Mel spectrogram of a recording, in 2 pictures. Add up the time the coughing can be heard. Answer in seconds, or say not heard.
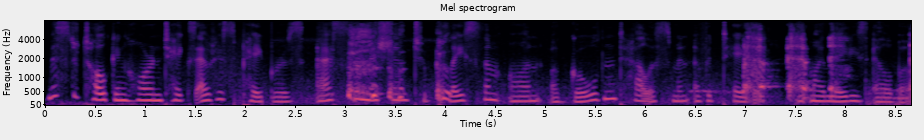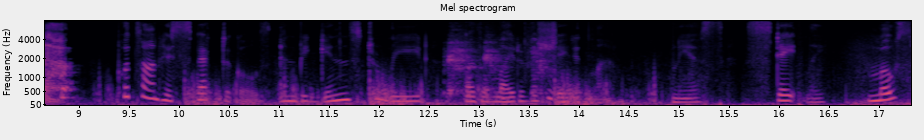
6 s.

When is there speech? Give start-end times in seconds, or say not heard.
0.0-17.2.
